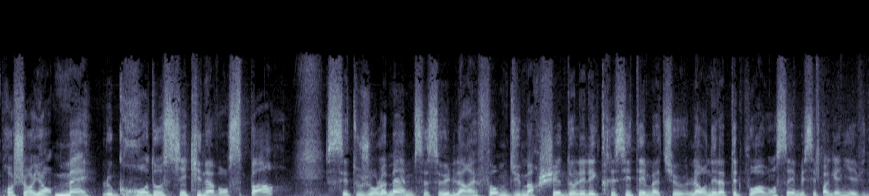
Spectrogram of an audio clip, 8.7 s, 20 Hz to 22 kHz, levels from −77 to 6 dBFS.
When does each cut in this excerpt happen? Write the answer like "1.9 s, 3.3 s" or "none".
1.0 s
